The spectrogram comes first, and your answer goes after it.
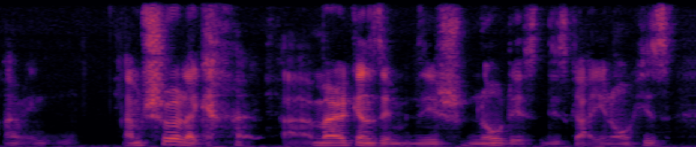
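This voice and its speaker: A man's voice: lowish voice, fairly even intonation, normal speed, vocal fry, slightly rough. A young man from France with a French accent, casually reviewing a series in a rambling vlog full of fillers and restarts. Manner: rambling, many fillers and restarts, chuckles often. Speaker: vlogger.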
